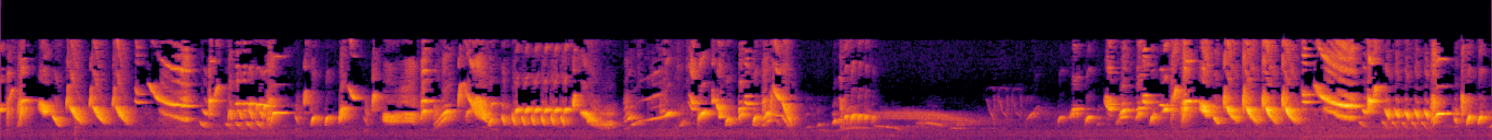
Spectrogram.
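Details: Pet European goldfinch alongside a serin-canary hybrid, giving bursts of twittering song with buzzy trills and whistled slurs. A quieter stretch in the middle is followed by loud renewed chattering.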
